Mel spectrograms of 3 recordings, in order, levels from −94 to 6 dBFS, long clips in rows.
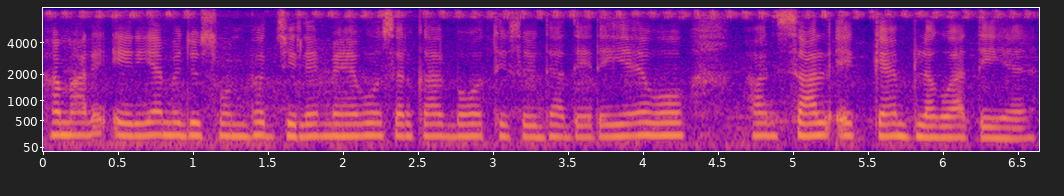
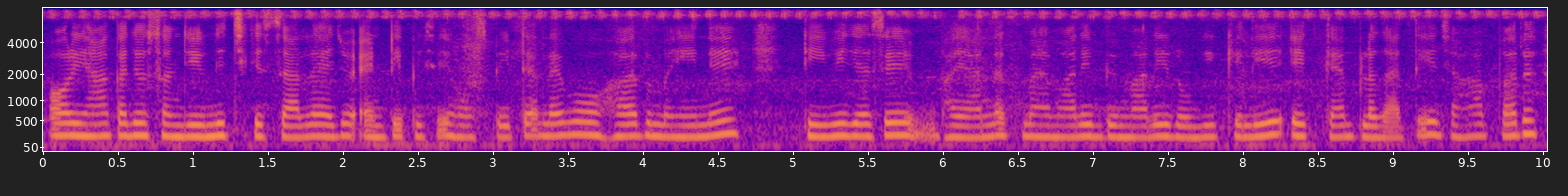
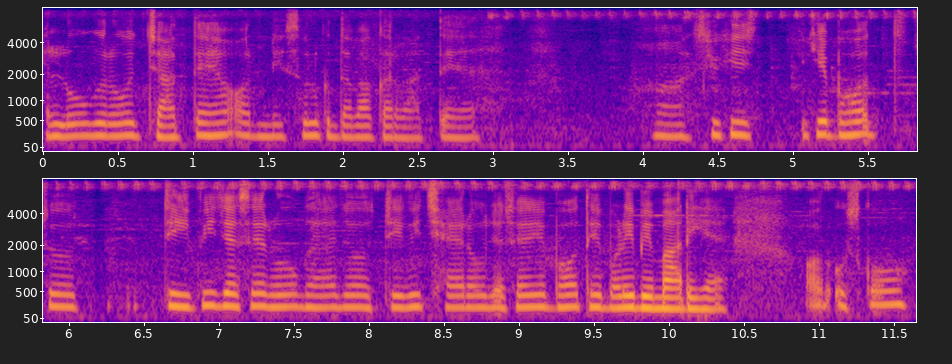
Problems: constant background noise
